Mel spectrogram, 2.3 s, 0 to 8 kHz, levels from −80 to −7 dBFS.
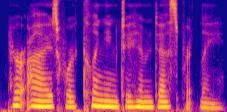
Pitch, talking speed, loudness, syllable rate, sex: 145 Hz, 185 wpm, -14 LUFS, 6.6 syllables/s, female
